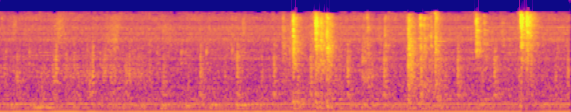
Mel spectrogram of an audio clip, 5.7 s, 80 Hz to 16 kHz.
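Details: South Bend 9-inch lathe converted from Model B change gears to Model A quick-change gearbox, slow test thread cut; steady low hum, constant even tone, light chatter from the cut, thread pitch correct: normal running.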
